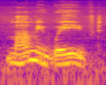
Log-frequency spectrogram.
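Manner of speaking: usual speaking voice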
